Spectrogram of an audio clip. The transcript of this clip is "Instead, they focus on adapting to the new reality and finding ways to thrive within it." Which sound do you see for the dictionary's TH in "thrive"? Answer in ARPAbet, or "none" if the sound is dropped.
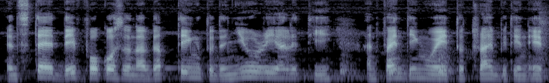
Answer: T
